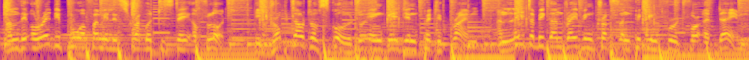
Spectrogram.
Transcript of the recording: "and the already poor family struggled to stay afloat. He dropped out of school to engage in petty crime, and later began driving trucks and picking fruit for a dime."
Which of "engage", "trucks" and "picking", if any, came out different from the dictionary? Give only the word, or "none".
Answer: none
